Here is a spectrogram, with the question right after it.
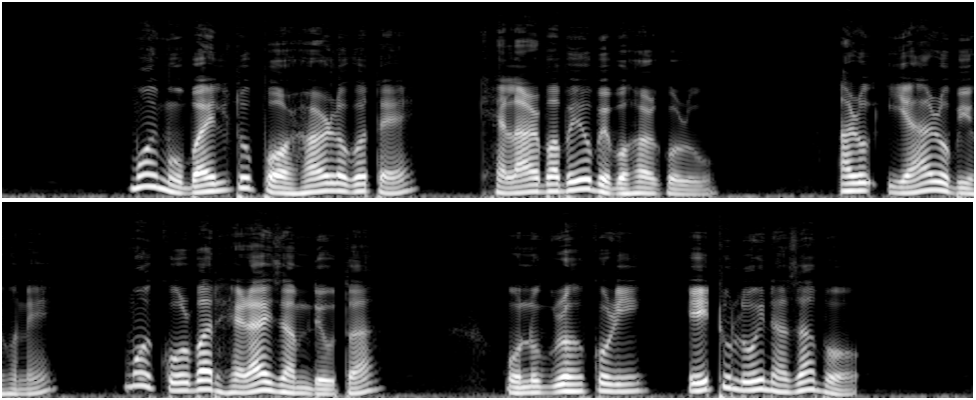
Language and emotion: Assamese, sad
